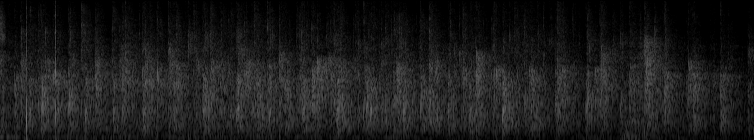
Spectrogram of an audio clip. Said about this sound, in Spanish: Pues bienvenidos todos. Ahora sí, nuevamente un fuerte aplauso. Gracias a todos ustedes.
